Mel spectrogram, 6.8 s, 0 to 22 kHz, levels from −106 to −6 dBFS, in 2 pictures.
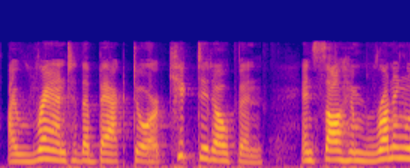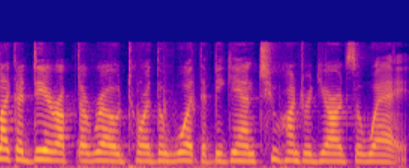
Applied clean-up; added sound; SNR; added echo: neural separator model SepFormer DNS4.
